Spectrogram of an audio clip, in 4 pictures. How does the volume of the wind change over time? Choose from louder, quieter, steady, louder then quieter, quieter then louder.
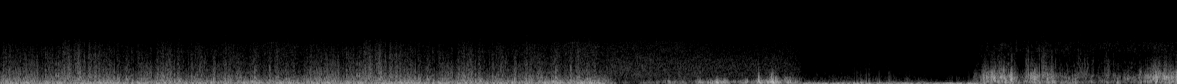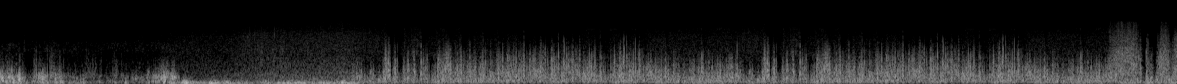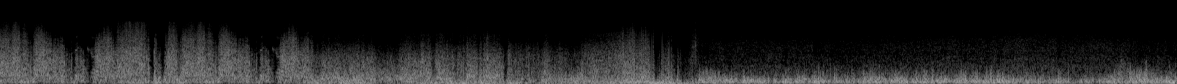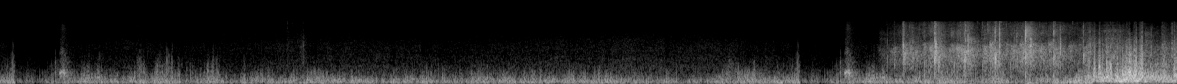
louder.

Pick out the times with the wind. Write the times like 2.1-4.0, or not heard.
0.0-47.0.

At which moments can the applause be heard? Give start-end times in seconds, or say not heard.
44.1-47.0.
